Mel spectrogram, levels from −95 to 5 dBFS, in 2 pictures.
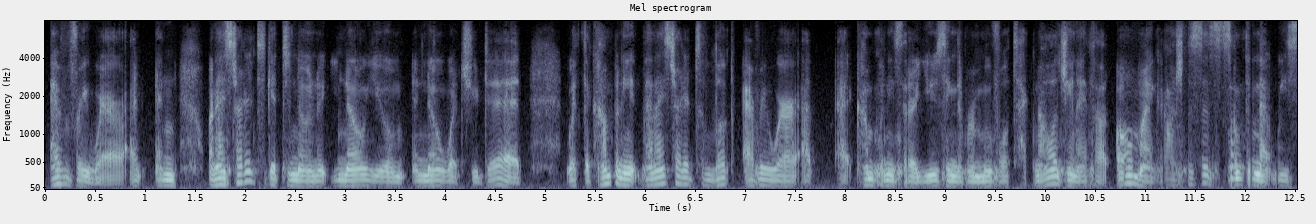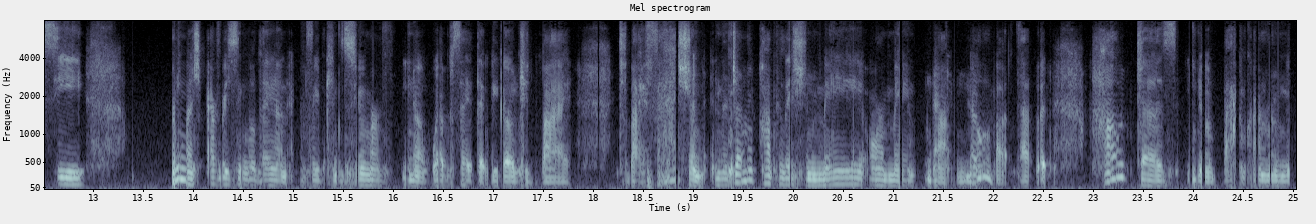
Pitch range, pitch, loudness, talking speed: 90-110 Hz, 95 Hz, -27 LUFS, 200 wpm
